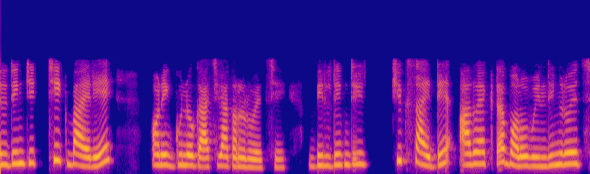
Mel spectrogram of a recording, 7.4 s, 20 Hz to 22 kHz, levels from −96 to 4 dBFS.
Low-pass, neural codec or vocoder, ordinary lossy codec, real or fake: 5.4 kHz; codec, 16 kHz, 1 kbps, X-Codec, WavLM features, trained on Multilingual LibriSpeech; none; fake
